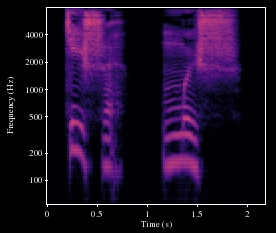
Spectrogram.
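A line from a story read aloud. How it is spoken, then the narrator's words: Growling. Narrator (Russian): рыкнул он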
